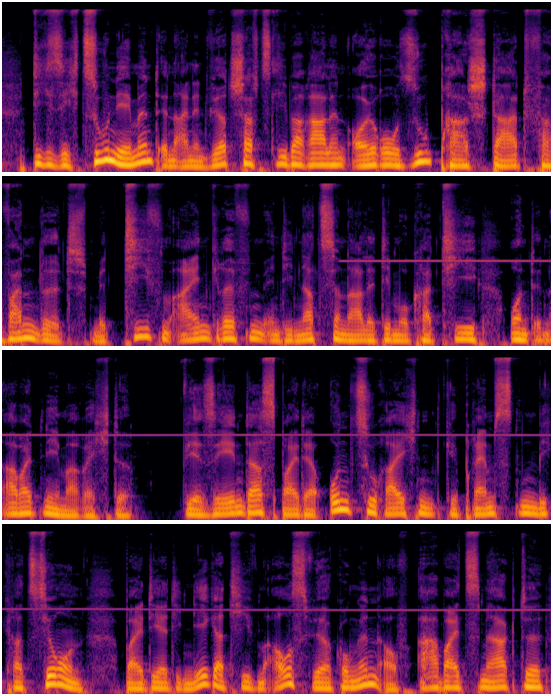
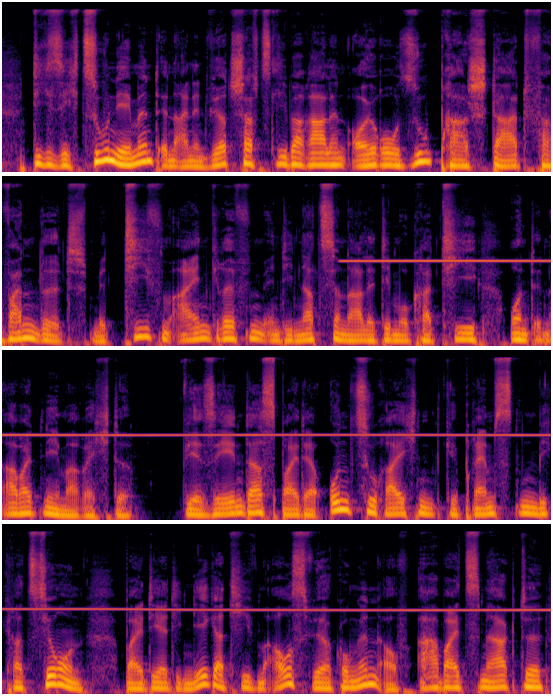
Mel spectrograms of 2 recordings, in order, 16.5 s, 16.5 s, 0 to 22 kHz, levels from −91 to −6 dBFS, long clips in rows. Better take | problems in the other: first | high-pitched whine; loud; from 6.5 s on; 3.5 kHz, 8 dB below the speech; faint in the first

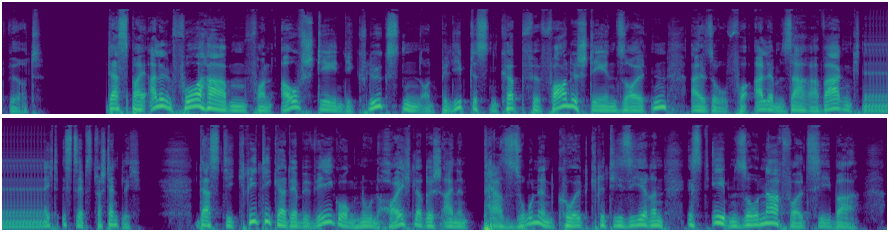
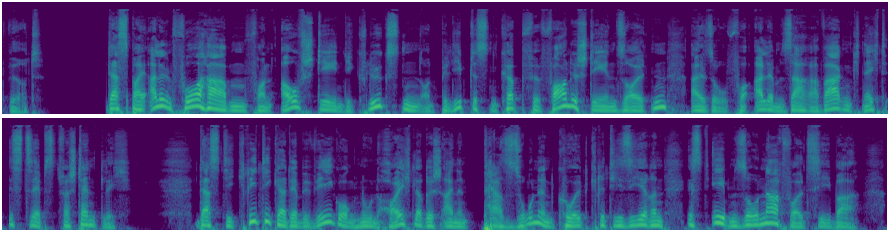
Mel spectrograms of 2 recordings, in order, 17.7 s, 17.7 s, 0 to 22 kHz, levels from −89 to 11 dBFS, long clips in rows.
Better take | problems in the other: second | audio freezing; at 8.5 s for 0.5 s

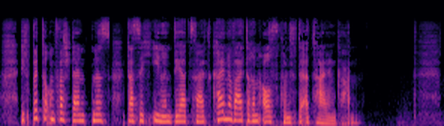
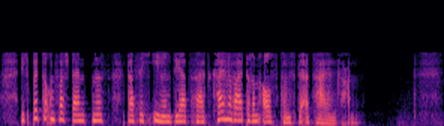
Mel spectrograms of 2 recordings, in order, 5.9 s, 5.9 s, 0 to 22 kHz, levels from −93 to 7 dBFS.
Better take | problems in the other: first | garbled, watery; badly; nothing above 4 kHz; slightly in the first

